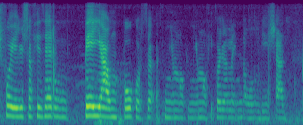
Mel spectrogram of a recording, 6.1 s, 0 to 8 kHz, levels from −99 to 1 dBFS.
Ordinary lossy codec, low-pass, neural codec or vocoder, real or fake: none; 7.2 kHz; vocoder, 44.1 kHz, 80 mel bands, Vocos; fake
